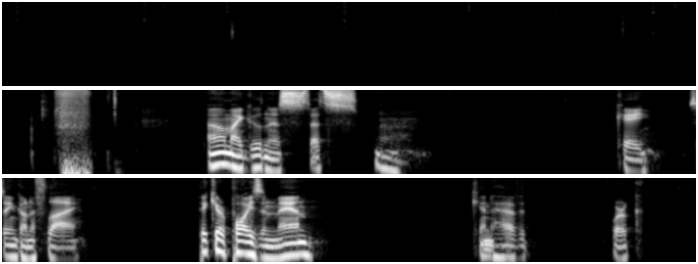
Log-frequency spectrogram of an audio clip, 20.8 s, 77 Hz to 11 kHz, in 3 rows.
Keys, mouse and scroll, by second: 0.0 click, 1.3 right click, 2.1 click, 3.3 click, 4.5 click, 5.5-6.6 drag, 11.3 click, 12.4 click, 13.8 click, 14.6 click, 19.8 click, 20.6 click.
